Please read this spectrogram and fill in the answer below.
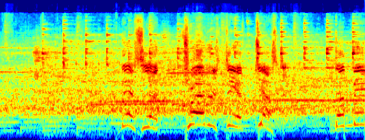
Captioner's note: bell ringing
